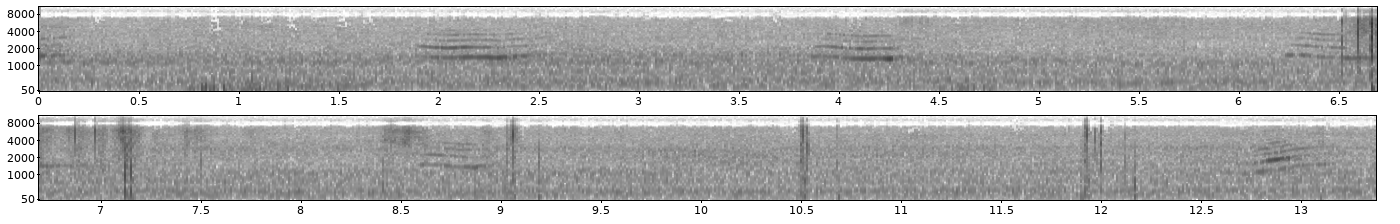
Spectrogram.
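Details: A two-year-old female cat with CH, lying for the first time on the bed with a favourite afghan, gives several soft, short, upward-curving meows spaced a few seconds apart, with occasional clicks and knocks in a quiet room.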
